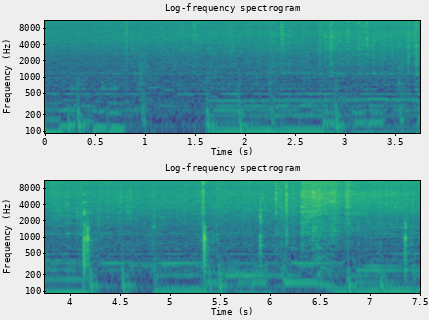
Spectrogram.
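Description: Oil sizzling in a hot enamelled cast-iron skillet as shredded chicken is tipped in onto frying onions and garlic. The sizzle swells into a louder burst near the end. A few sharp clicks come from the wooden spoon against the bowl and pan.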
